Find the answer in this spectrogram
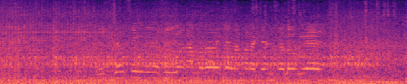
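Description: Auto-rickshaw engine running steadily as it drives through traffic, heard from inside the rickshaw as a loud, low drone, with a voice talking over it.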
